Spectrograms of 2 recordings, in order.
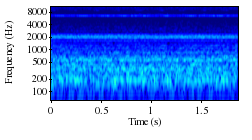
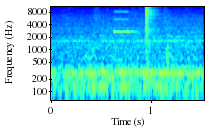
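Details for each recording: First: VLAIAN W2000 LiFePO4 power station (2000 W, 1536 Wh) fast-charging at about 1100-1200 W: very faint steady airy hiss with thin constant tone, no surging; cooling fan running quietly, totally discreet. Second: VLAIAN W2000 2000W 1536Wh LiFePO4 solar power station with panel left connected at 19:35 as solar input nears 0 W: faint hum with sharp relay clicks, which stop before the unit fully shuts off in darkness.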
